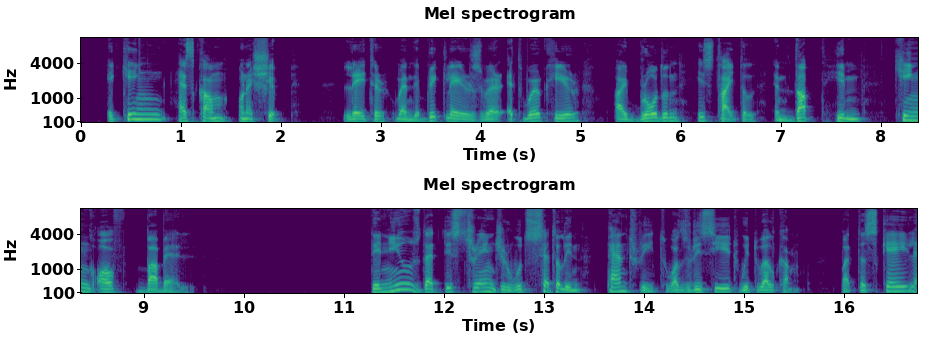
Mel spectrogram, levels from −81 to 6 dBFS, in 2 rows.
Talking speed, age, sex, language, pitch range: 145 wpm, 60-79, male, English, 110-145 Hz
